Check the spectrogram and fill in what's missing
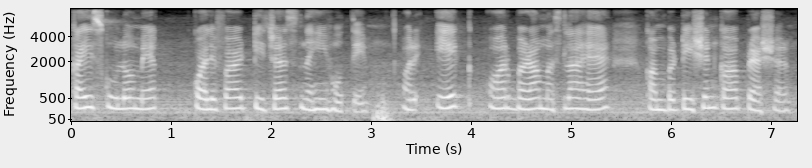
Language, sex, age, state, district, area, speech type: Urdu, female, 18-30, Delhi, North East Delhi, urban, spontaneous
